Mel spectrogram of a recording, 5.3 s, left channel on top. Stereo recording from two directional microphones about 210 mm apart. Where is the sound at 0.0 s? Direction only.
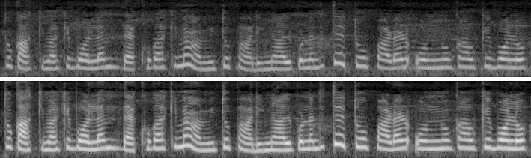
45° right (ahead or behind).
